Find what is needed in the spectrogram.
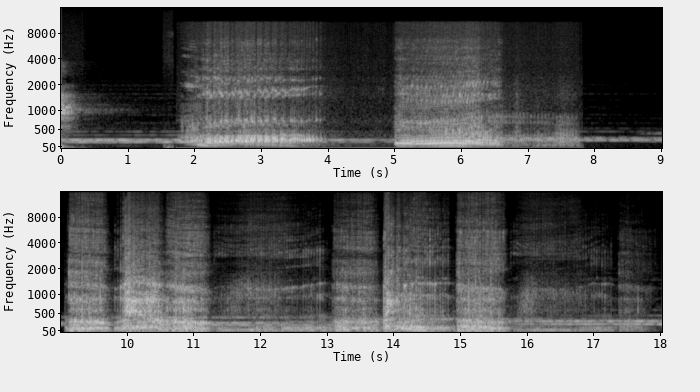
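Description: Male lion roaring: a run of five or six loud roars with short gaps through the second half. Before it come two shorter, separate sounds of a few seconds each.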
